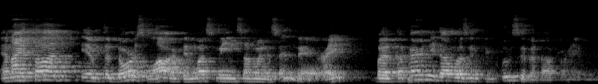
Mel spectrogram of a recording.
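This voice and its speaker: A young man from Ghana, doing a stand-up set with a dry, halting delivery full of fillers and restarts, laughter behind him. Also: on the high side, lively intonation. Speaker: stand-up comedian. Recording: very echoey room, faint noise. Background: audience laughter.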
